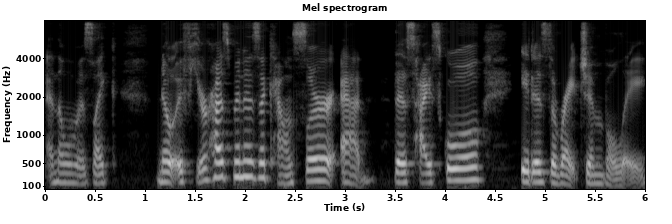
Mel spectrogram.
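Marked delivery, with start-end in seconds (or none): none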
